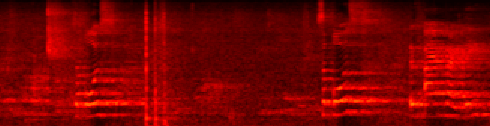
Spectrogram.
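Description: A young woman speaks clearly and steadily, as if teaching.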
